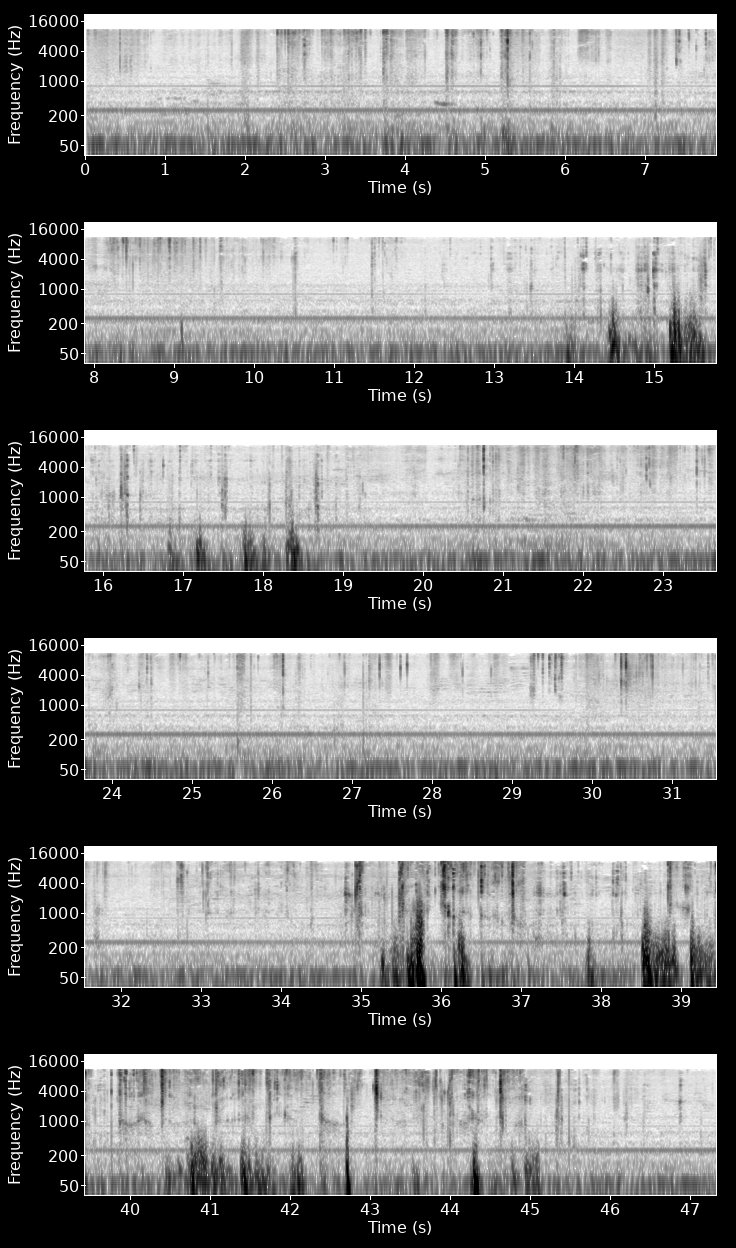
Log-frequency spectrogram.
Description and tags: Chicken and cheese quesadilla
eating, mouth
